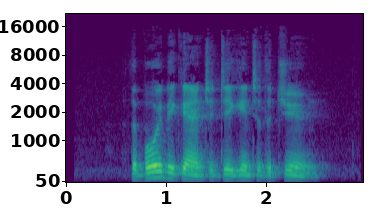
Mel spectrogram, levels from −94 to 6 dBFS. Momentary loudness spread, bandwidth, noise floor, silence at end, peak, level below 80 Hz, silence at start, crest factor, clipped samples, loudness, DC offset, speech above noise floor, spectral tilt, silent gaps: 13 LU; 13.5 kHz; -69 dBFS; 0.45 s; -12 dBFS; -80 dBFS; 0.65 s; 20 dB; under 0.1%; -29 LUFS; under 0.1%; 41 dB; -5.5 dB/octave; none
